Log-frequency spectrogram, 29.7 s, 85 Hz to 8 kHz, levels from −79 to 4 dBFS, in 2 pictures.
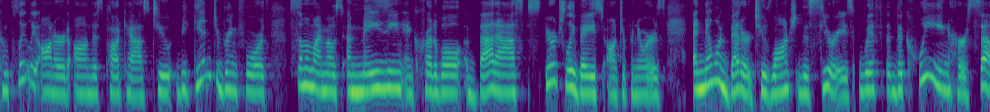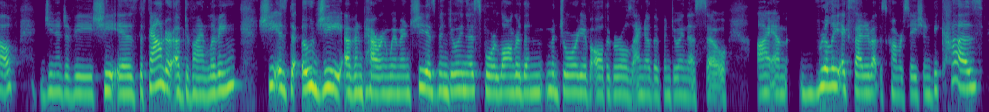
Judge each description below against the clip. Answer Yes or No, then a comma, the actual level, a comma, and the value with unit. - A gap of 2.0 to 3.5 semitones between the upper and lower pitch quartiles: Yes, average, 2.9 semitones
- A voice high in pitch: Yes, high, 195 Hz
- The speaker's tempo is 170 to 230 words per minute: No, average, 155 wpm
